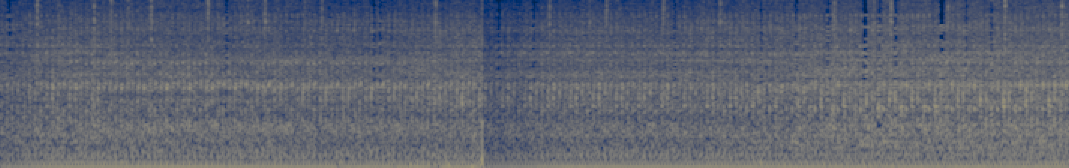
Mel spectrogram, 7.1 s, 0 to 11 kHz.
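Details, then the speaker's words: 2012 Hyundai i40 1.7 diesel at idle: light regular ticking, about two or three a second, over diesel clatter; a new belt didn't help, and the alternator clutch pulley is suspected worn and is to be replaced. "i hope when we replace the alternator pulley the sound will be gone because the alternator pulley is with the clutch and very often the clutch and these make just damage so that's the noise"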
